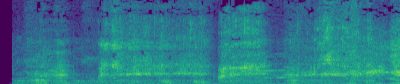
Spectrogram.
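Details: Piglets at play, giving harsh noisy squeals and grunts in overlapping bursts, loud and continuous with little pause.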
